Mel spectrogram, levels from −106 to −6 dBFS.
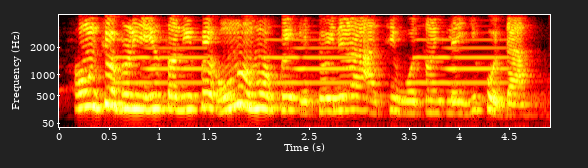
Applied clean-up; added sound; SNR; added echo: none; Wind instrument, woodwind instrument; 15 dB; reverberation time 0.2 s.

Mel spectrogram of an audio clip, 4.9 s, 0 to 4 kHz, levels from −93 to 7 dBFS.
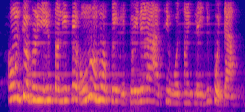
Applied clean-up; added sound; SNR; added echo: neural separator model SepFormer DNS4.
